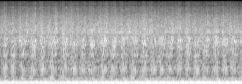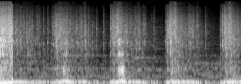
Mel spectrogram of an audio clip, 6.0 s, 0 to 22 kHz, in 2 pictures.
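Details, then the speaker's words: 2012-era BMW M5, 4.4 L twin-turbo V8 with new valved exhaust, first start after install, vacuum line hole possibly misused: revs swing up and down unevenly on their own, about three surges in three seconds; erratic hunting idle, cause unconfirmed. "Something's not right. For some reason the revs are it's just revving weirdly by itself."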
